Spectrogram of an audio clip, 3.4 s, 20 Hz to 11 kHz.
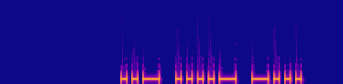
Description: Morse code, heard as a keyed tone, about 22 wpm, 700 Hz. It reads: U4B
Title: Three Challenging Letter-Number Combinations 22wpm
